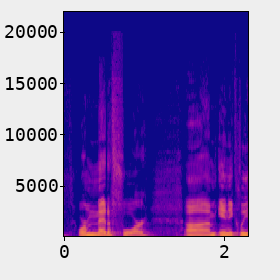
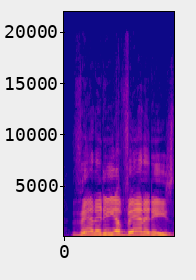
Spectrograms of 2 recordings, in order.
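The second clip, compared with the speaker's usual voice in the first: high, loud proclaiming shout; yelled; 10 semitones higher, 6 dB louder than usual. Shown as a demonstration. Preacher yelling the verse at the congregation. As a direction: yell it like the exclamation point demands. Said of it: "There's an exclamation point, so you gotta yell that".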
